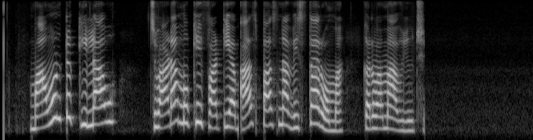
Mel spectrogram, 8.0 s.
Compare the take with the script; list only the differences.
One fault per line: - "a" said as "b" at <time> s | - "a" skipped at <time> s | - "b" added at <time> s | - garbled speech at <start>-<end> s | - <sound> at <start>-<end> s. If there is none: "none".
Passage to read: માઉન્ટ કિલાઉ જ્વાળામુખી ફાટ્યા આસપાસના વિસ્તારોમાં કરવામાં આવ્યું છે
none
